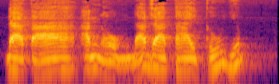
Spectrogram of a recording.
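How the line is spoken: Ashamed, soft stammering. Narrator (Vietnamese): Nàng hổ thẹn khẽ ấp úng nói

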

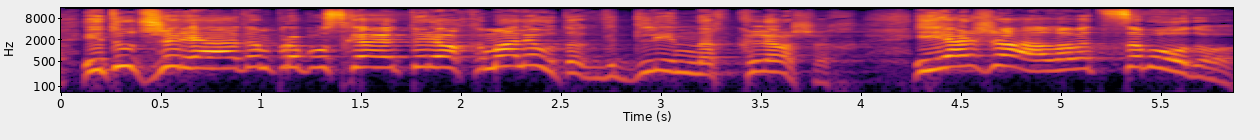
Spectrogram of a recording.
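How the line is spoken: Shrill indignant shouting. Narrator (Russian): кричала скандальная дама

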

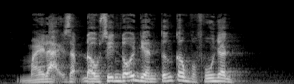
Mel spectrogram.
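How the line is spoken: Barked command. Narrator (Vietnamese): Tên cường đạo Diêm Cơ quát bảo

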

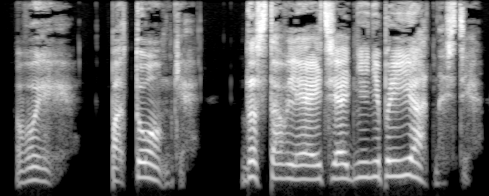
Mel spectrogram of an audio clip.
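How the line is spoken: Bursting into laughter. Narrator (Russian): Жанна разразилась хохотом

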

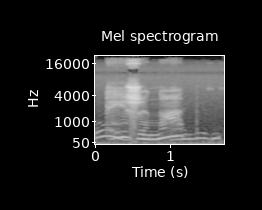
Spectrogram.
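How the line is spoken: Whispered. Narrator (Russian): прошептала Кира

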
